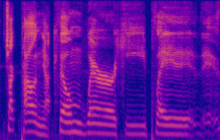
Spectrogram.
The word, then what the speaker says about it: Chuck Palahniuk: Chuck Palahniuk. Chuck Palahniuk film where he plays, he's not quite a criminal, but he plays kind of like a Con artist.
